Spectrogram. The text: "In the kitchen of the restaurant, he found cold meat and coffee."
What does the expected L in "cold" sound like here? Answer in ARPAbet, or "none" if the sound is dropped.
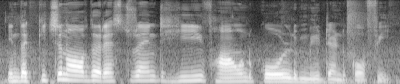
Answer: L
